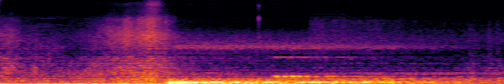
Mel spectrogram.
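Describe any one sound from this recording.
A deep rumbling whoosh rushes and fades.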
